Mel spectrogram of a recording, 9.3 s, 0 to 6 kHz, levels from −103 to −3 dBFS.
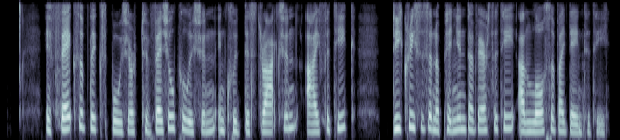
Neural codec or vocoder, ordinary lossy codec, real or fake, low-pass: none; none; real; 5.4 kHz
